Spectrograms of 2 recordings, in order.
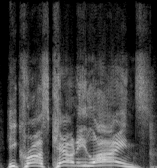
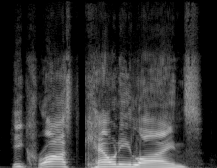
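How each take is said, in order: First: Dramatic slow emphasis. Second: Slow deliberate repeat. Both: Acted. Dramatic reread of donor message.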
